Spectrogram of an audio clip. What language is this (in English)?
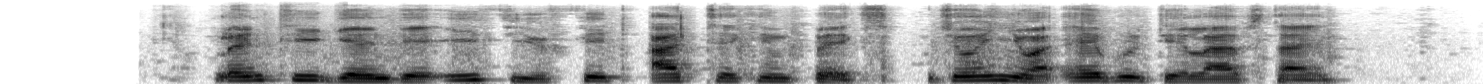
Nigerian Pidgin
